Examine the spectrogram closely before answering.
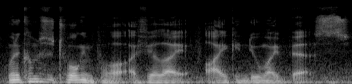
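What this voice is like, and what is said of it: Speaks English with an accent. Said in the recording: “oh, look at my accent.”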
